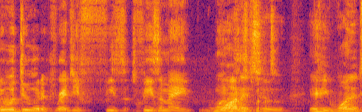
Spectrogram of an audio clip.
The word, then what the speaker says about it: Fils-Aimé: It's actually Fils-Aimé, right? It's actually Fils-Aimé. Okay. Thank fucking God, because I was just gonna pronounce it wrong if I hadn't said feels anime.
